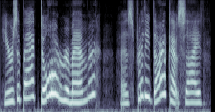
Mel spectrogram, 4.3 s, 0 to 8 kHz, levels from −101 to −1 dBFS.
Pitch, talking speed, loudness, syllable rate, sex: 340 Hz, 140 wpm, -16 LUFS, 5.8 syllables/s, female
